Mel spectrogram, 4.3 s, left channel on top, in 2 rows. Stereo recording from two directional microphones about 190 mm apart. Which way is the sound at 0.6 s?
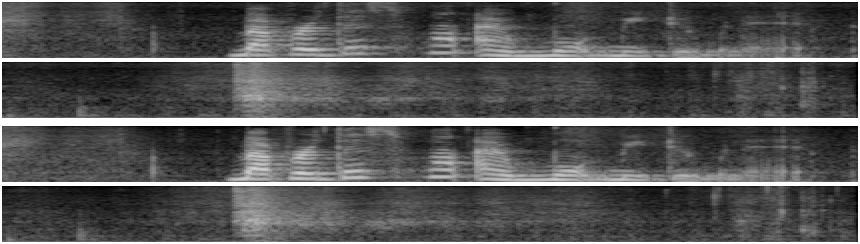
40° right (ahead or behind).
